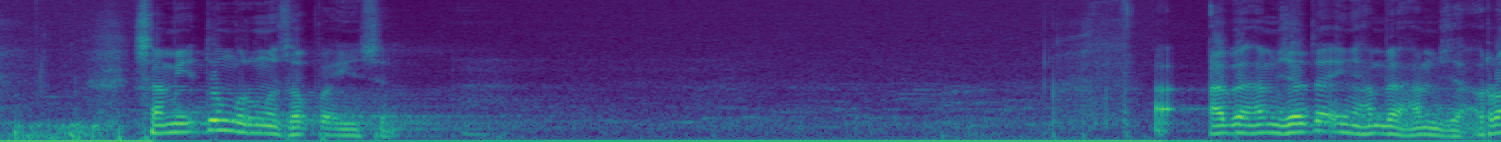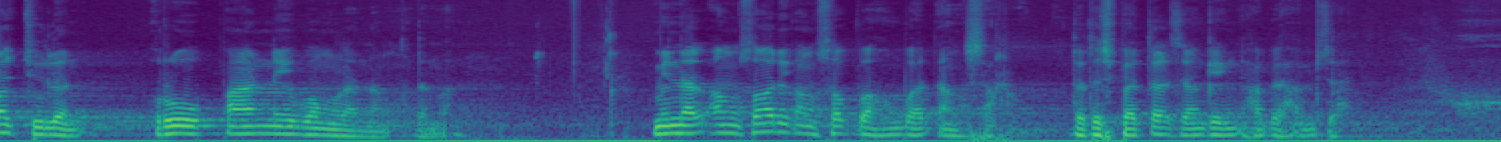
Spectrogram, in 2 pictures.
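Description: An elderly man recites slowly into a microphone, in bursts with long pauses.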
